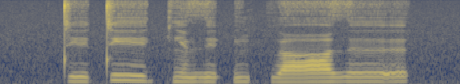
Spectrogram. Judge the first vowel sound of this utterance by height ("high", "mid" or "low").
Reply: high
